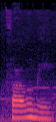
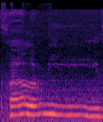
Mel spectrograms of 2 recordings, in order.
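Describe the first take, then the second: First: It is said in a firm, no-nonsense tone. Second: It is said in a light, playful tone. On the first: It is a confident lead that can be trusted. "look at me, follow me. I'm leading you now. I'm strong now" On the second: It is a teasing, lighthearted invitation. "like we're very playful from the Piper"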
